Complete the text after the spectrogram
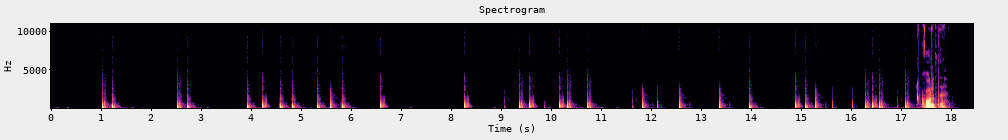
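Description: Stone blocks are placed one after another with short dull thuds.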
